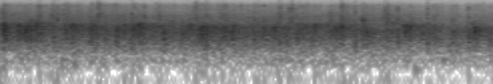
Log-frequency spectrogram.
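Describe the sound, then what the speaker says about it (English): Steady applause from a crowd, dense and continuous clapping throughout at moderate distance. "Can we clap for Master Jesus?"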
